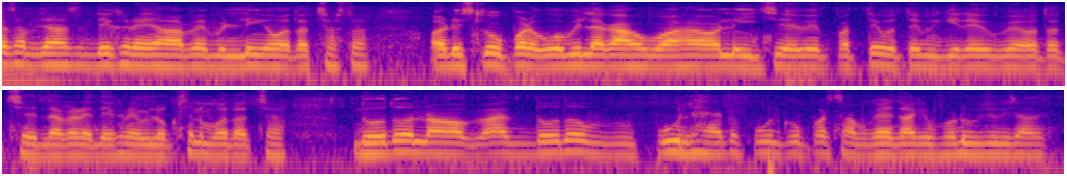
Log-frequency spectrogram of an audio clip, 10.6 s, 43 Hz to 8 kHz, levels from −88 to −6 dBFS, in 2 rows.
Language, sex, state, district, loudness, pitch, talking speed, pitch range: Hindi, male, Bihar, Madhepura, -28 LUFS, 145 Hz, 350 wpm, 140-155 Hz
